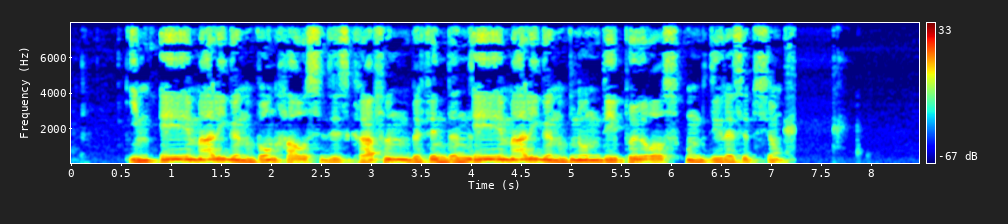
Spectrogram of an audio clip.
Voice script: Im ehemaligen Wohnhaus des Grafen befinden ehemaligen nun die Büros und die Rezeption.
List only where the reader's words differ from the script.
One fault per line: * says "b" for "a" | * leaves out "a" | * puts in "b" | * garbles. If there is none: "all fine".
all fine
